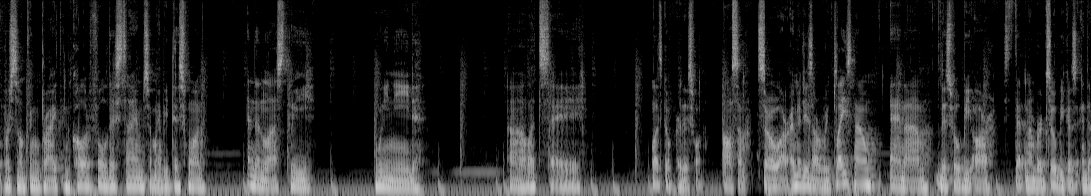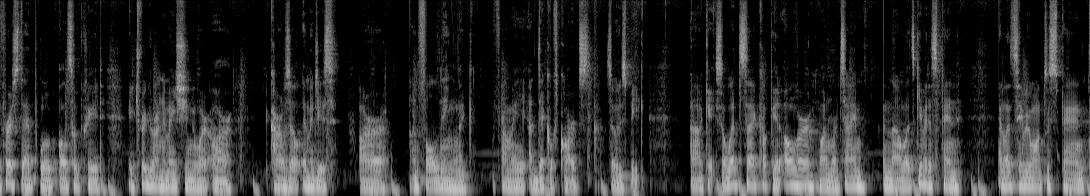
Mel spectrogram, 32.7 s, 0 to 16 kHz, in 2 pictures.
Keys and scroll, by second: 15.3 2.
